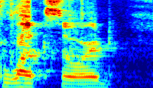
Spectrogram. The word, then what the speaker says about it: Luxord: Yeah, screw you, it's Luxord.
